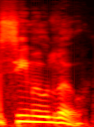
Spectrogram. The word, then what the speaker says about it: Simu Liu: But the world loves Shang-Chi, and the star of Shang-Chi is an actor named Simu Liu. Am I saying that right, Kevin? His last name? – Yes.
